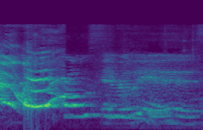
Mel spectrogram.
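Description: Women laughing, one voice a high shriek that glides up and down, cut off suddenly under a second in; quieter voices follow.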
